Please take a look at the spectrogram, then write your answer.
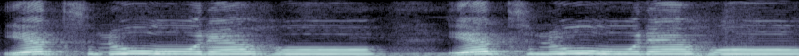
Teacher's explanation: താ സുക്കൂനാവുമ്പോൾ കുറച്ച് എയർ പുറത്തോട്ട് പോണ സൗണ്ട് കൊടുത്തിട്ട് ഉച്ചരിക്കുക കേട്ടോ.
